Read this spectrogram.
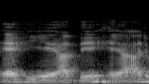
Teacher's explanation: se pronuncia o r puxado e longo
